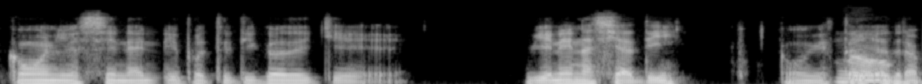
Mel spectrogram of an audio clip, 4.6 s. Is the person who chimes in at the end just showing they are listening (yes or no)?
no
